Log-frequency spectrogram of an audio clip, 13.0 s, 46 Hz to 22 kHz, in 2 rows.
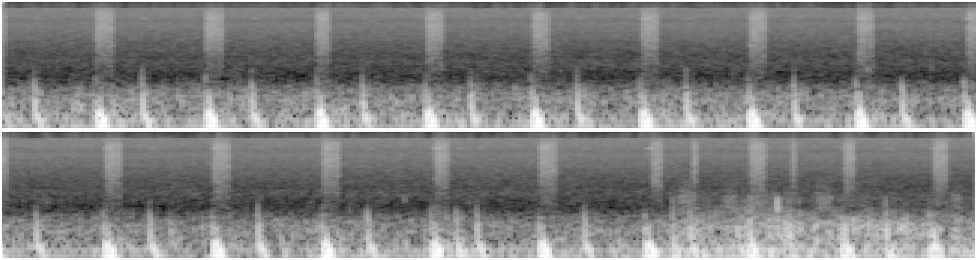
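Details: Heartbeat recorded alongside a visible stomach pulse after breath holding: regular low-pitched heartbeat thumps at about 83 beats a minute, steady throughout.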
